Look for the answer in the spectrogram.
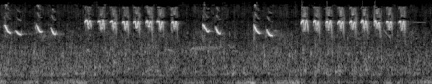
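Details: Sunbird singing a rich filler song to stimulate other birds: paired thin downslurred whistles alternate with fast series of bright high chips repeated about two per second.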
